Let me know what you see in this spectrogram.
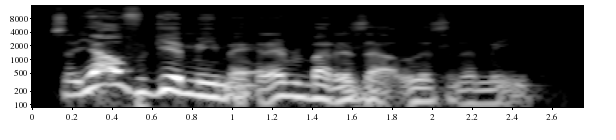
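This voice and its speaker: A man's fairly high voice, very fast, with vocal fry. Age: 50s. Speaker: podcast host and motorcycle ride organizer. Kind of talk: casual interview chat. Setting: live stream.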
